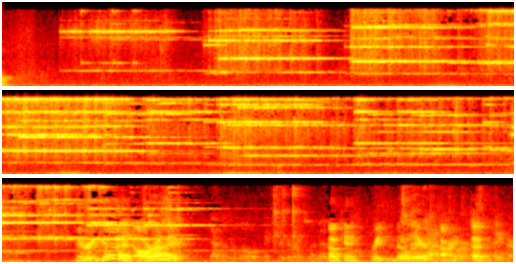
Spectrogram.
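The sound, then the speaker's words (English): Clear, bright handbell tones ring out one after another during a practice, each bell rung when its note is pointed to, each note sustaining and overlapping as the next is struck, followed by a short stretch of voices near the end. “When I point to the note, I want you to ring the bell when I point.”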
